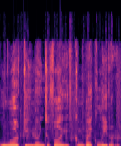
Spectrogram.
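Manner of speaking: put-on Russian accent. Practicing the Russian accent, trying the line again, Russian accent. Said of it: "practice the Russian accent".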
